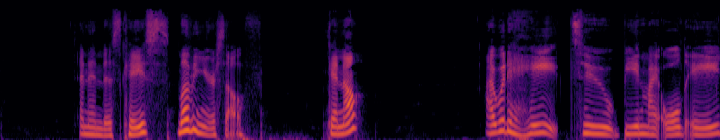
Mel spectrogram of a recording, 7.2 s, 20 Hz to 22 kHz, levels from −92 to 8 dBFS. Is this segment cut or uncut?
cut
